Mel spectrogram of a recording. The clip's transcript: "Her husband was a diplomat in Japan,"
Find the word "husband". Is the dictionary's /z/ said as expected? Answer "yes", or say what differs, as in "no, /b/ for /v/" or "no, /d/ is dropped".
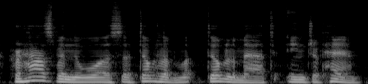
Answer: yes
